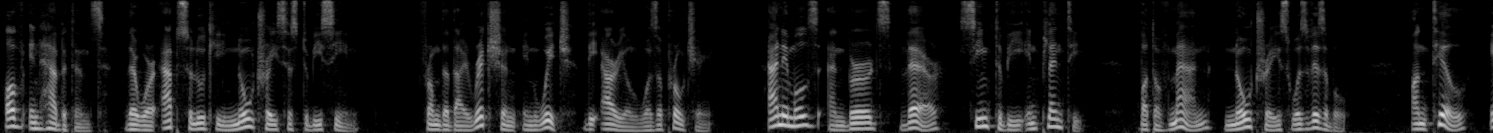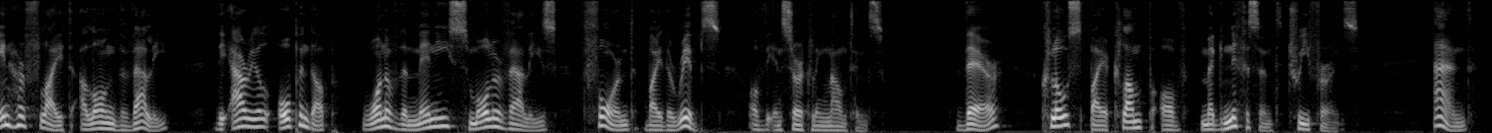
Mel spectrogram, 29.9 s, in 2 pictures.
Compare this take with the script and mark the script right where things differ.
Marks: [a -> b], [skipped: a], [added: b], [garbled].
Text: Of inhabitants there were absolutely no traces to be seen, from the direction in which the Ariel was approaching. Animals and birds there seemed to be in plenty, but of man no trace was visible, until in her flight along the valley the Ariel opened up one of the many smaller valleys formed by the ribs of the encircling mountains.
Of inhabitants there were absolutely no traces to be seen, from the direction in which the Ariel was approaching. Animals and birds there seemed to be in plenty, but of man no trace was visible, until in her flight along the valley the Ariel opened up one of the many smaller valleys formed by the ribs of the encircling mountains. [added: There close by a clump of magnificent tree ferns and]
